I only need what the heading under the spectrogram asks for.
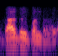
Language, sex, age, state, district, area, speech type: Tamil, male, 60+, Tamil Nadu, Virudhunagar, rural, conversation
